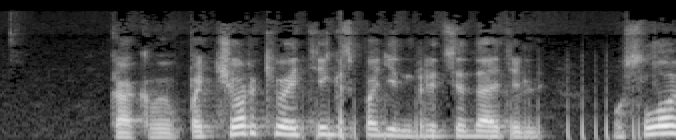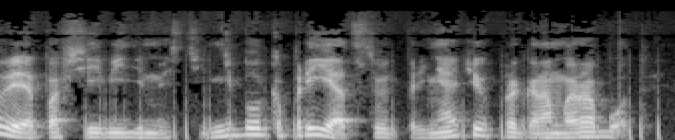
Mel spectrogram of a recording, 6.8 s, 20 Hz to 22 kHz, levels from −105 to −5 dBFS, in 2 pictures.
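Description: A speech recording carries an uneven ticking from 1.49 s to the end, around 10.7 clicks per second, with peaks roughly as loud as the speech itself and audible through the pauses. This train of clicks is likely from electrical interference or a faulty connection or power supply. At 2.05–2.07 s there is a brief rough, noisier patch lasting 20 ms with no gap, which fits a single lost packet rebuilt from error correction: the decoder played the lower-bitrate copy carried by the following packet.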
